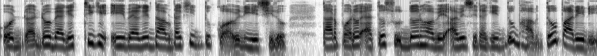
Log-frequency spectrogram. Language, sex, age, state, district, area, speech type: Bengali, female, 18-30, West Bengal, Jalpaiguri, rural, spontaneous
